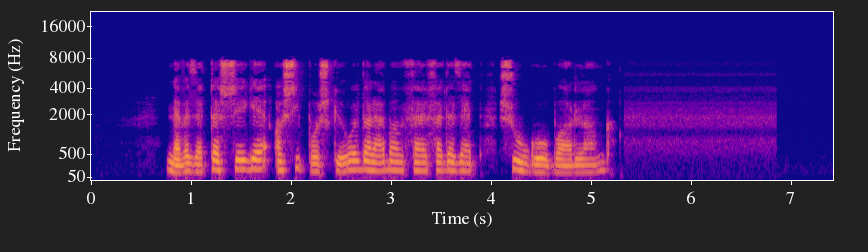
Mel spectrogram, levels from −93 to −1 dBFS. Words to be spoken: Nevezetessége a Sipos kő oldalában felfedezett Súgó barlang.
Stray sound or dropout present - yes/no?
no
